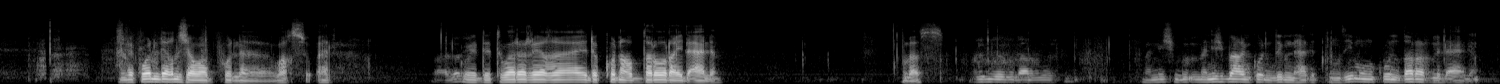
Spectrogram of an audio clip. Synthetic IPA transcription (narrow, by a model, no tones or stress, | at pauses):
nækwælːiɣəlʒæwæbwəlæwɑq̪sʊ̰ʔæl | wəd̪æt̪wɑrˤɑɾiɣəd̪æk̚kunəɣd̪ˤɑɾˤuɾˤɑlʕaləm | xɑlɑsˤ | mænʃmænəʃbaɣinkund̪ˤəmnhæd̪ət̪ːɑnzˤimwnkund̪ˤɑɾˤɑɾˤləlʕaləm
